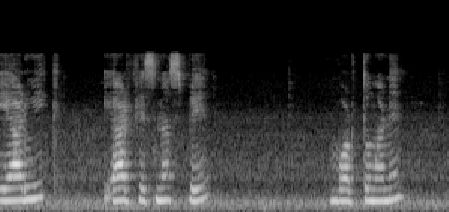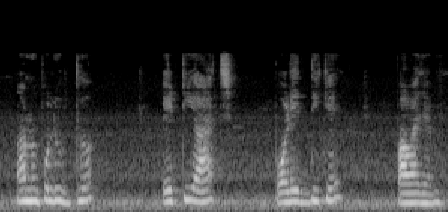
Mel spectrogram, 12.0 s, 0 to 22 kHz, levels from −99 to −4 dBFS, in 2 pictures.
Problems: background sounds at intervals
